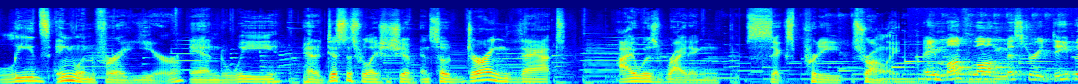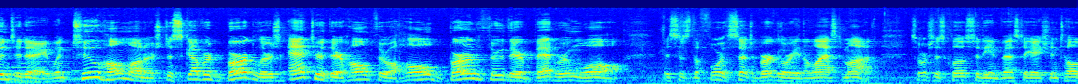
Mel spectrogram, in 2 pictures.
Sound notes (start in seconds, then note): none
